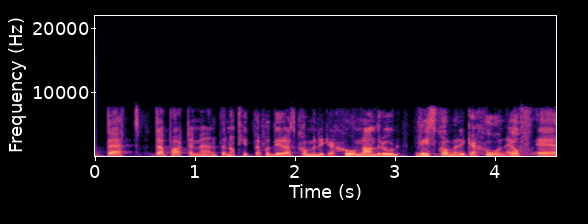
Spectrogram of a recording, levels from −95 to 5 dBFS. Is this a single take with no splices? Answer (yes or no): no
